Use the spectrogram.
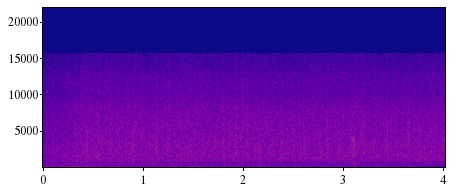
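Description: Steady hiss of rain falling in Grand Theft Auto: San Andreas, a constant even wash of noise with no voices.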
